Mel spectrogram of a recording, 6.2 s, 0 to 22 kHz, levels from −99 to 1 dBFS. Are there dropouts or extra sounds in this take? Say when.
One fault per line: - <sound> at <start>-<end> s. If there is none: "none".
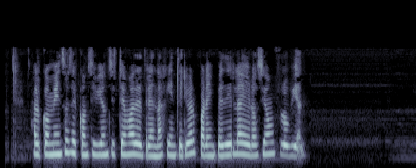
none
